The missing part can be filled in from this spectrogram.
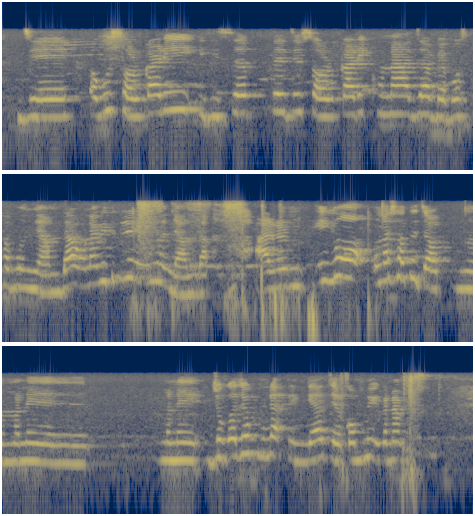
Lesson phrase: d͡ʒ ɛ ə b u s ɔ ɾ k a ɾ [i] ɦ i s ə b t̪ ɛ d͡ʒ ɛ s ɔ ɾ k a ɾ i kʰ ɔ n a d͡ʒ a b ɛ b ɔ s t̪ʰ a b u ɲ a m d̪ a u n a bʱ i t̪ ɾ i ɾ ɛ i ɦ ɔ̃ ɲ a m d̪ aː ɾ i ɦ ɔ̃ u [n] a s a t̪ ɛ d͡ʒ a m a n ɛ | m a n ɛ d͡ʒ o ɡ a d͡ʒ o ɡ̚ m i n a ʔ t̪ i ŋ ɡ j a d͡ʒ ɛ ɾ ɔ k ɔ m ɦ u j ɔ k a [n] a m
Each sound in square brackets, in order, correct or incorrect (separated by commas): correct, correct, correct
